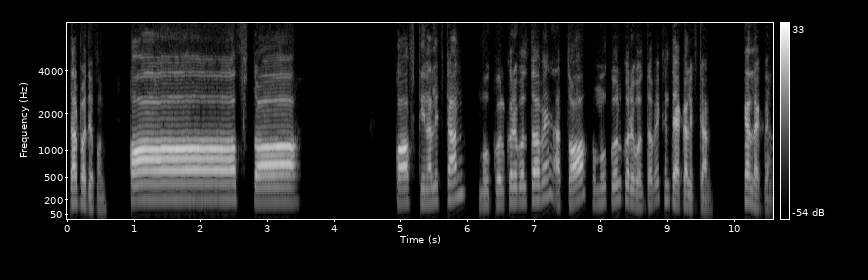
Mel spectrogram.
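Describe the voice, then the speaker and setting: A man's voice: fairly high pitch, lively intonation, fast, clear, resonant tone, dry recording, dull audio. A man teaching Arabic letters to an online class, patient and checking often that students follow. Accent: Bengali. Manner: patient, repeats and checks understanding.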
